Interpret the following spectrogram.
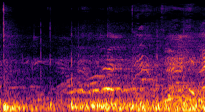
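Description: Basketball bouncing on a gym's hardwood floor, a few thumps, with children's voices and chatter around it.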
